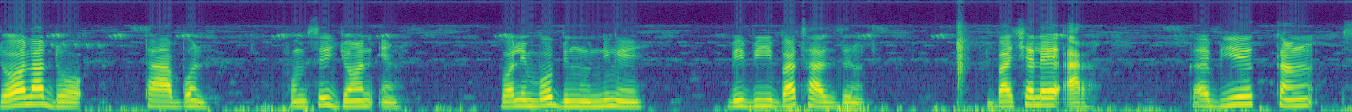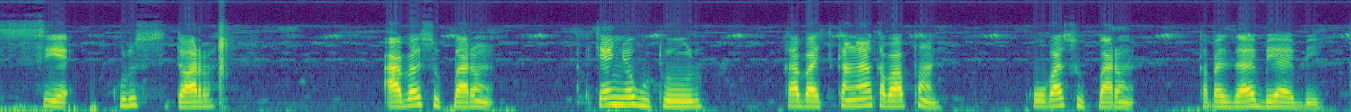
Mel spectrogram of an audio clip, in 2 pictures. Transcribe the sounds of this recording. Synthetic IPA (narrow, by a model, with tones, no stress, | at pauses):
dɔː˨˦la˦dɔː˨taː˨bʊ˦n | fʊ˨msɪ˦d͡ʒɔ˦nɪ˨ŋ | bɔ˨lɪ̃˨mbɔ˦bi˨ŋu˨ni˦ŋe˦ | be˨biː˨ba˦tʰa˨zɪ˨ŋ | ba˨t͡ʃɛ˦lɛ˦ʔa˨ɾɪ˨ | ka˨bi˦e˦ka˦ŋ | sɪ˨ɛ˨kʰu˦ɾdɔ˨ɾɪ˦ | ʔa̰˨ba˦su˨k͡pa˨ɾɪ˦˨ | t͡ʃɛ˦ɲɔ˦ɡu˨toː˦ɾu˦ | ka˨ba˨ka˨ŋa˦ka˨βa˨pɔ˨n | kʊː˨˦ba˦su˨k͡pa˨ɾɪ˦ŋ˨ | ka˨ba˨zaː˨˦be˦a˨be˨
